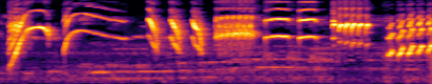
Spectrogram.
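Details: Asian pied starling song from a track for training cage birds: rising and falling whistles, then quick sharp notes, buzzy chatter and fast rattling trills.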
